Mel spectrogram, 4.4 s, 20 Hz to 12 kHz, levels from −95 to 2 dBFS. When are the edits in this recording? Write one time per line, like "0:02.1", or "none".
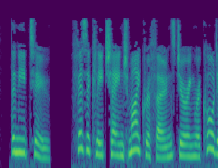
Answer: none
